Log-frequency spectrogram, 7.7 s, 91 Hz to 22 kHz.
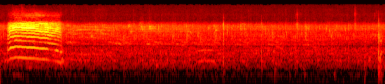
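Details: Young male Himalayan tahr named Lhotse, born 6 July 2019, at Tama Zoological Park, filmed 30 October 2021 while toppling a log; one loud goat-like bleat with rich harmonics lasting about a second, then quiet rustling.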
